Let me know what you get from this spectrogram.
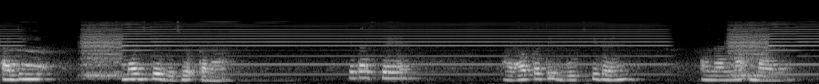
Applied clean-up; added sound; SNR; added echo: none; Bowed string instrument; 11 dB; reverberation time 0.5 s.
